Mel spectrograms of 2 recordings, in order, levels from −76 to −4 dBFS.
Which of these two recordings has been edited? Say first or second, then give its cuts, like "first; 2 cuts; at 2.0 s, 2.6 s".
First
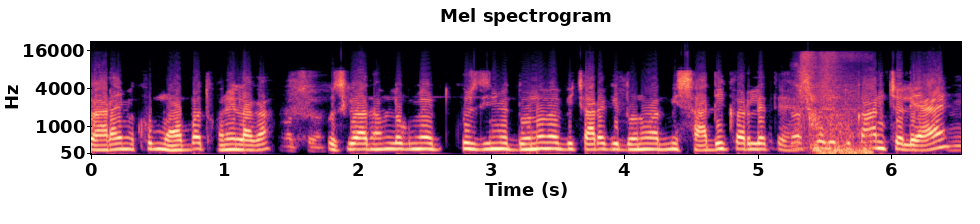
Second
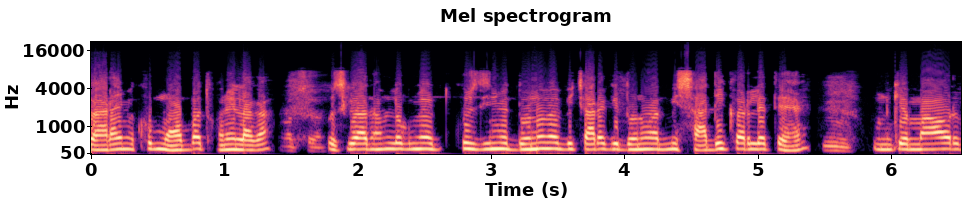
first; 1 cut; at 5.3 s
